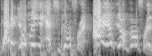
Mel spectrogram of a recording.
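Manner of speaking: furious outburst, very high-pitched and swooping. Retelling confronting her boyfriend through his apartment door: retelling livid outrage. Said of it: "So I am livid".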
